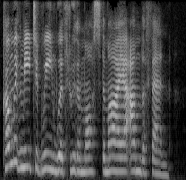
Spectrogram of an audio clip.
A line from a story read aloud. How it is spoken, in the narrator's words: called out Robin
